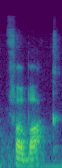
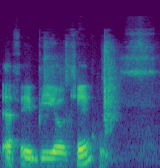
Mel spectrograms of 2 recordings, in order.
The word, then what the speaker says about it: Fabok: I think it's Fabok. That's how you pronounce it. Fabok.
